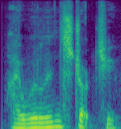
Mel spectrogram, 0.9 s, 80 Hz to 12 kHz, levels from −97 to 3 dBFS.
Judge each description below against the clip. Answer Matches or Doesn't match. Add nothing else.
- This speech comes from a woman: Doesn't match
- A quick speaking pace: Matches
